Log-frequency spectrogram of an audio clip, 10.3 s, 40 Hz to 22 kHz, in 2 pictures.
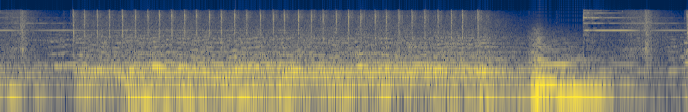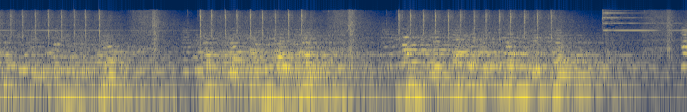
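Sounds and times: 
typewriter clacking: 0.0 - 3.7, 4.7 - 10.3
full orchestra playing: 0.0 - 10.3
typewriter carriage-return bell ding: 4.4 - 5.9, 9.7 - 10.3.

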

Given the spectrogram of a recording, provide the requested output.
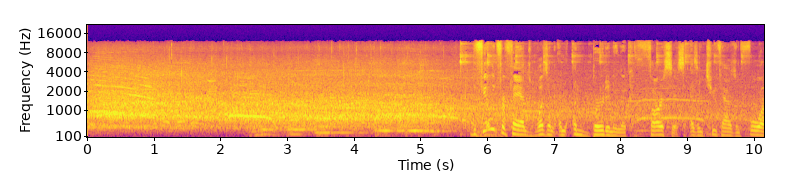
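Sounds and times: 
stadium crowd cheering World Series final out: 0.0 - 10.1
horn-like tones: 2.4 - 6.9
speech: 5.9 - 10.1.

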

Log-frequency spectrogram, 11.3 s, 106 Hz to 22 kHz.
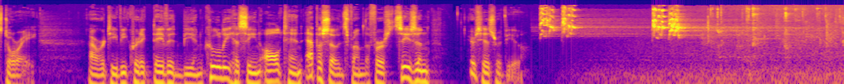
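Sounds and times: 
speech: 0.1 - 7.3
caged birds chirping: 7.1 - 10.7
low steady hum: 7.2 - 11.2.

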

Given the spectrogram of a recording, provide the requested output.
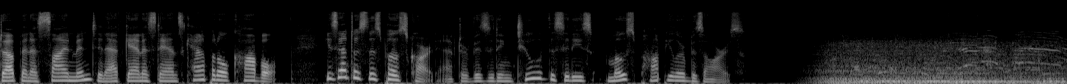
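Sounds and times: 
speech: 0.0 - 7.5
busy street noise in Kabul: 8.1 - 10.6
small Chinese motorcycle engine droning in Kabul: 8.1 - 10.6
indistinct voices: 8.3 - 10.6.

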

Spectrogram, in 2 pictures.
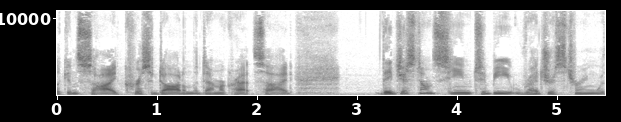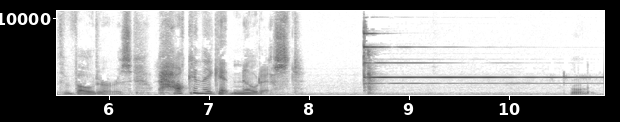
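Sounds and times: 
speech: 0.0 - 8.0
Zen metal chime struck and ringing: 8.6 - 10.9.

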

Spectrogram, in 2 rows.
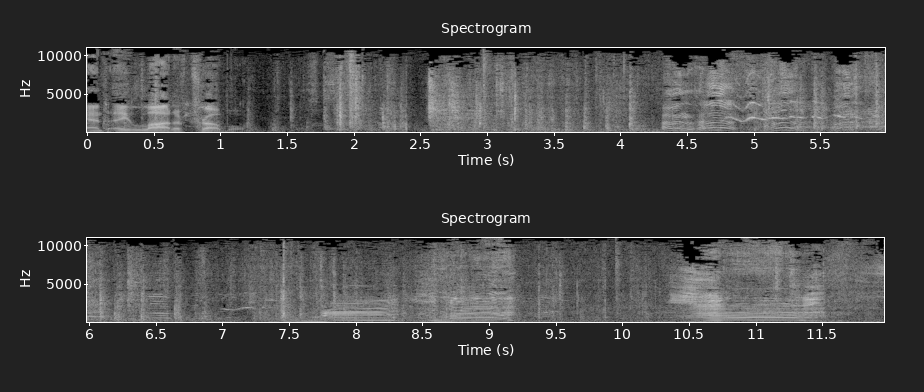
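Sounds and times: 
speech: 0.0 - 1.4, 4.5 - 5.2
clanking: 0.0 - 10.4
herd of cattle mooing: 7.5 - 9.3, 10.3 - 11.6.

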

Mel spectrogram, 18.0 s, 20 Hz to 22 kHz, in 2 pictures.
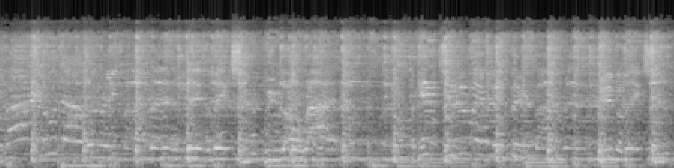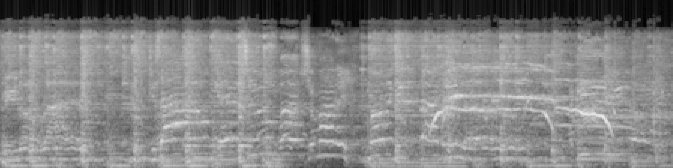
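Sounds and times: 
crowd of young female fans singing along: 0.0 - 17.9
live concert music with a steady pounding beat: 0.0 - 17.9
young female fans screaming and whooping: 14.5 - 17.9.

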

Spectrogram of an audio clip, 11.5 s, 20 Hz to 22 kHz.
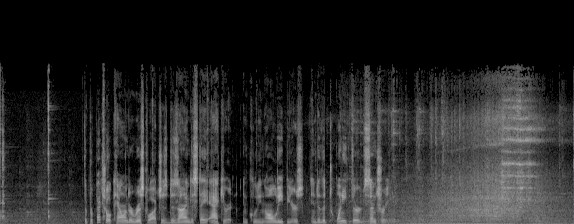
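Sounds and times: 
speech: 1.7 - 8.2
train passing through a station: 5.7 - 11.4
faint metallic squeal of wheels on rails: 10.0 - 10.8.

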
